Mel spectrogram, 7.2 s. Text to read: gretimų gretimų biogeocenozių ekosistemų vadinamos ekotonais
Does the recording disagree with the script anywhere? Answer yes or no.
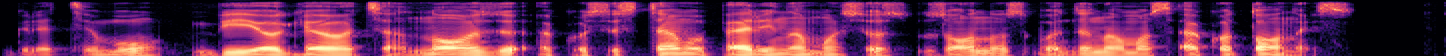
yes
